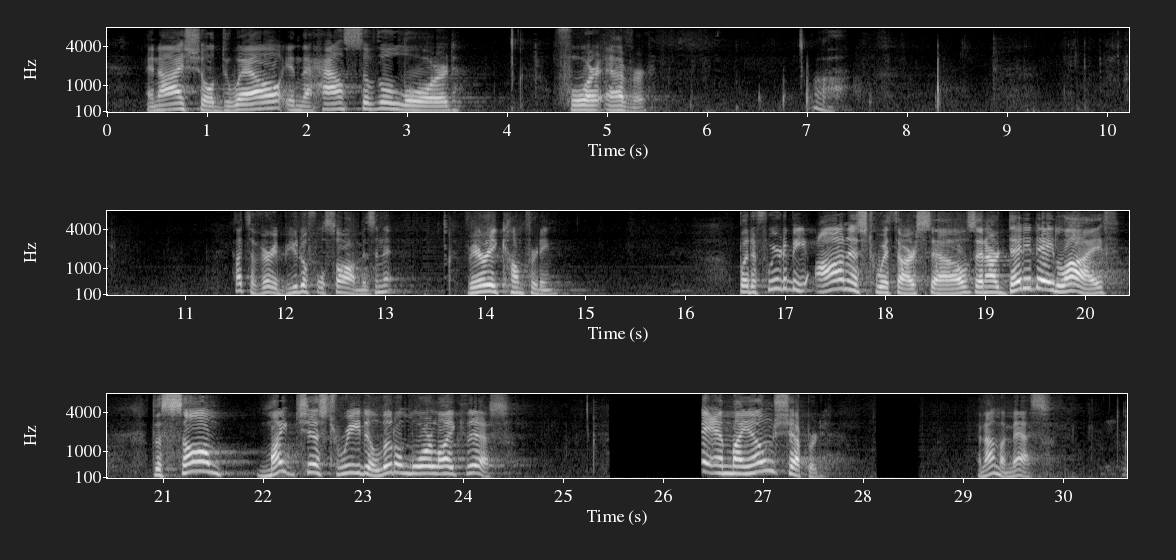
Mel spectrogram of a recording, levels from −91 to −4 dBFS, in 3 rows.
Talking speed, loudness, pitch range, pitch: 100 wpm, -23 LUFS, 150-250 Hz, 195 Hz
